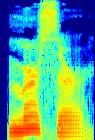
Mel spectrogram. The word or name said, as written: mercer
